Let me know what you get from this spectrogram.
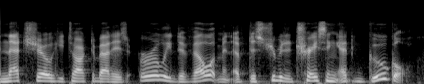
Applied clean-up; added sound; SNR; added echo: none; none; none; none.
